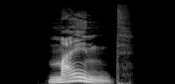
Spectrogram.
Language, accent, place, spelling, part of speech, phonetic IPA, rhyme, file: German, Germany, Berlin, meint, verb, [maɪ̯nt], -aɪ̯nt, De-meint.ogg
- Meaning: inflection of meinen: 1. third-person singular present 2. second-person plural present 3. plural imperative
